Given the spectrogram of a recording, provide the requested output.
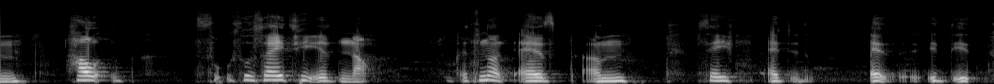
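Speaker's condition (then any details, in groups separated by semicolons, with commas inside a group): Spastic cerebral palsy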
